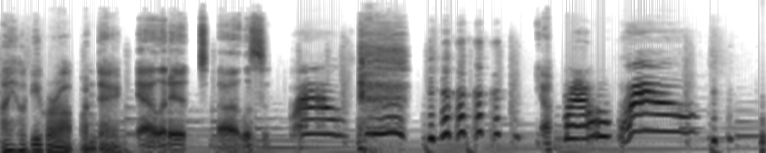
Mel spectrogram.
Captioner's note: cat noises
